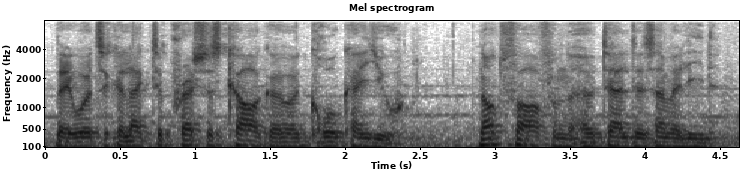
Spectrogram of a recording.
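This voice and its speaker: Noble French general, male actor: low, weary, honourable, a little off-mic under loud game score. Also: fairly even intonation, a little fast, lightly acted. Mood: grave, worried. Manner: grave, weary, formal. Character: grief-stricken noble French revolutionary general, grave and honourable. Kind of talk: video game voice acting. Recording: slightly distant, loud music behind.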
